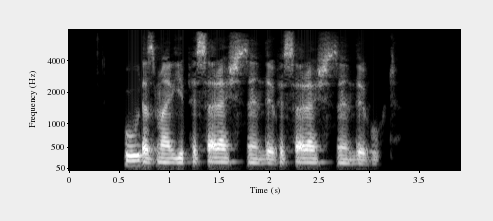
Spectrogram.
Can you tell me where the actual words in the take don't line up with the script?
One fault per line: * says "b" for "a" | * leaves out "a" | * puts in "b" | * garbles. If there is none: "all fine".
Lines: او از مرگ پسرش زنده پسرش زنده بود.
all fine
